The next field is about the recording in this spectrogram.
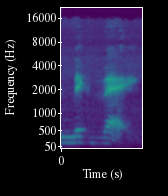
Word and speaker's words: mikveh: And so even that, I say, like, so that's okay, I love in Jewish culture, I think they pronounce it mikveh, but it's M-I-K-V-E-H.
